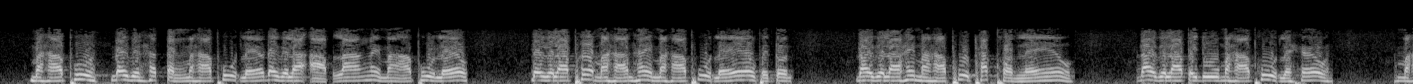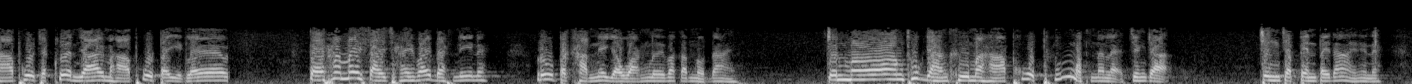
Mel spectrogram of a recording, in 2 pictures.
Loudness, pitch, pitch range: -17 LUFS, 170 Hz, 150-190 Hz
